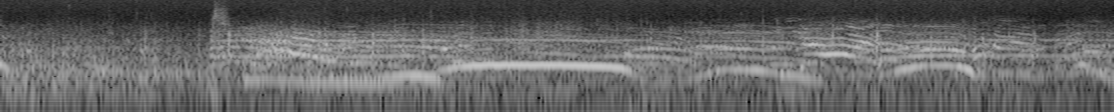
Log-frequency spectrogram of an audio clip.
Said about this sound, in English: When F. Lee Bailey drove his Jaguar through the crowd on the way into O.J.'s estate, the crowd went wild.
